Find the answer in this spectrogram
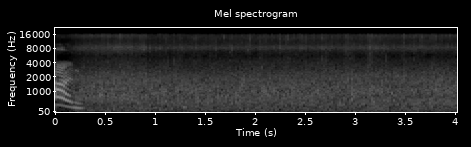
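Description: Shallow river running fast over rocks, a steady rushing of water, after a brief shout right at the start.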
